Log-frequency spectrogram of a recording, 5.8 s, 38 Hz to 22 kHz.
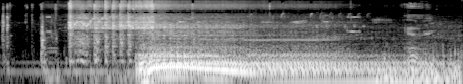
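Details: Infiniti G37 starting up: starter cranks briefly, then engine fires with an unusually loud, raspy low rumble from a pretty bad exhaust leak, before going to the shop for repair.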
